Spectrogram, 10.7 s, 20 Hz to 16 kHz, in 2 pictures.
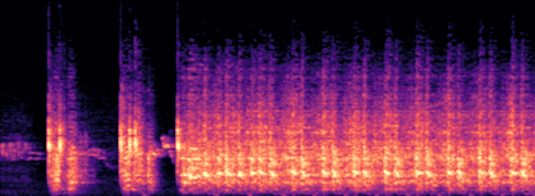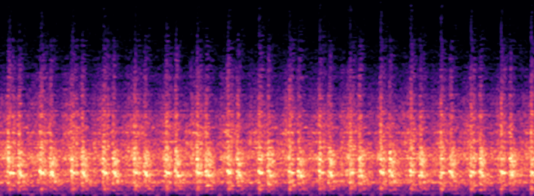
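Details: Lifan Earth Dragon 125, hot-wired, first start attempt: steady, slightly uneven chuffing of about 97 turns a minute that never catches into a run; cranks but won't fire, no spark.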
